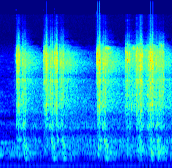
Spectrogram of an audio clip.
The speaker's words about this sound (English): Whenever I'm in here, you hear me typing,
